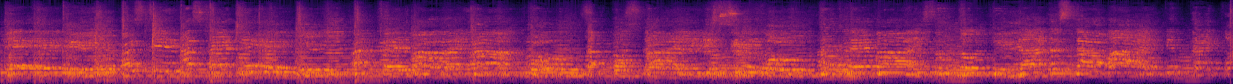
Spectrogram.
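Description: A Russian folk ensemble singing together in chorus, women's voices leading, to a button accordion accompaniment. The song runs loud and steady throughout.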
